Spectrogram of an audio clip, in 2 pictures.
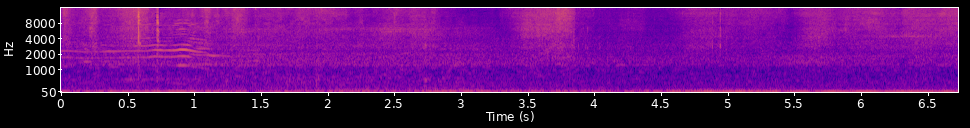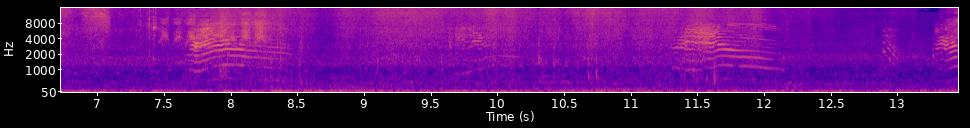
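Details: Stray calico cat with white paws among her companions; three short, wavering meows spread across the stretch, early, midway and near the end, over a loud, continuous low rumble.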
